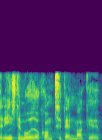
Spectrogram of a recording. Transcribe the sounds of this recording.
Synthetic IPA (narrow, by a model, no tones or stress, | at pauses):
ene̝ːnəsd̥əmɔ̽ːð̞̩ˠɒ̽kʰɒ̽mət͡sʰe̝ld̥ænmɑ̈ːɡ̥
